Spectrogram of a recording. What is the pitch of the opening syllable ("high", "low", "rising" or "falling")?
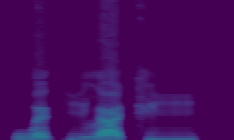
high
